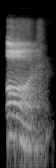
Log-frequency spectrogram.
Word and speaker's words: hour: In many words, the letter H is silent when comes in start of word.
